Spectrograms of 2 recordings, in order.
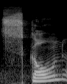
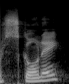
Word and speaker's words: Skåne: Is it Skåne or Skåne? Something like that. I know that A with the circle over it is pronounced like O, right? I think.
